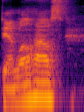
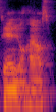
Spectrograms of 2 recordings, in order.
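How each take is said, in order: First: The first name is said as Dan Well. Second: The first name is said as Daniel. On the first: The speaker calls it wrong. "I say it that way just to, to tweak everybody" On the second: The speaker calls it right. "I know it's Daniel House"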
